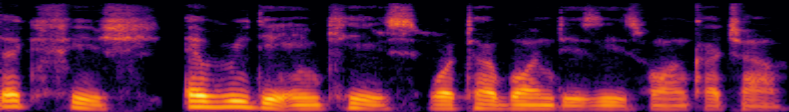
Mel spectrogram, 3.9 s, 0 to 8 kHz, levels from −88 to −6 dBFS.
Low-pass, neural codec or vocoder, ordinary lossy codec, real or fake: 7.2 kHz; codec, 16 kHz, 4 kbps, FunCodec, trained on LibriTTS, 50 frames a second; MP3, 64 kbps; fake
